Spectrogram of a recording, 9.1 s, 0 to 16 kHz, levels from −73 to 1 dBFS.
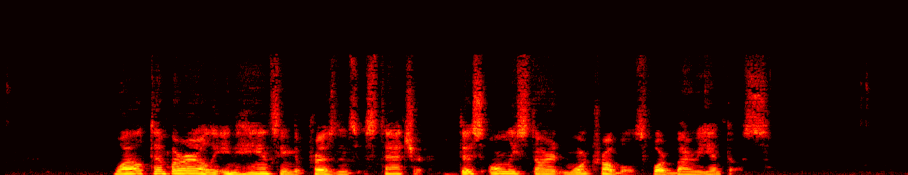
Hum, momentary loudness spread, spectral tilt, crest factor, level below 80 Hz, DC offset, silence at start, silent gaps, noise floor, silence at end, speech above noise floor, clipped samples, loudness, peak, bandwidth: none; 12 LU; -6 dB/octave; 18 dB; -56 dBFS; under 0.1%; 1.15 s; none; -65 dBFS; 1.4 s; 41 dB; under 0.1%; -25 LUFS; -8 dBFS; 11.5 kHz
